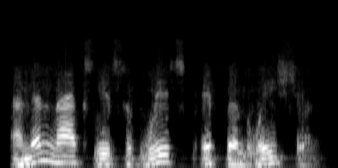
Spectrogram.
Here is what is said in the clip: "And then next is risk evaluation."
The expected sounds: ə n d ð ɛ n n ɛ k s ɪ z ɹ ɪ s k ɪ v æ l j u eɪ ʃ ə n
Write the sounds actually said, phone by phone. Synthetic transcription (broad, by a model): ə n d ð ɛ n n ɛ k s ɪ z ɹ ɪ s k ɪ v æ l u eɪ ʃ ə n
